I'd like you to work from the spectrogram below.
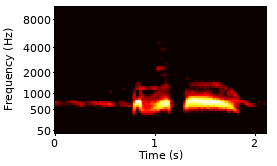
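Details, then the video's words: Cooing of a Spotted dove kept as a decoy for training captive doves: one phrase of a brief abrupt note sliding into a swelling coo, a pause, then a long steady low hooting note fading away. "tiếng chim cu gáy tập bổi new, giúp bổi rất nhanh gáy theo"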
